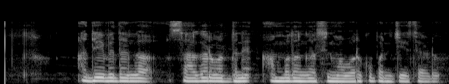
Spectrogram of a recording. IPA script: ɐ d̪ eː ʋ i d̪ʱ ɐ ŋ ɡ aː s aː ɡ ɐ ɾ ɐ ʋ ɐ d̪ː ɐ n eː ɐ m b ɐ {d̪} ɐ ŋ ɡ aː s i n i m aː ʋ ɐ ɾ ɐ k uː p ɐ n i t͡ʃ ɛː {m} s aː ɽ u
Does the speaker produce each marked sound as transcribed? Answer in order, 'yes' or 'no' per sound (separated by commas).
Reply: yes, no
